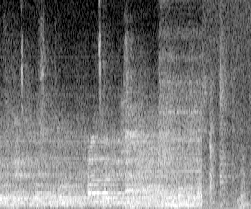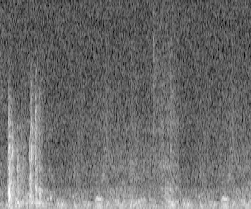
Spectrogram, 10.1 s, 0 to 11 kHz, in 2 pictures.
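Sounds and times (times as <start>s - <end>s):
industrial machinery running: 2.7s - 4.1s.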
